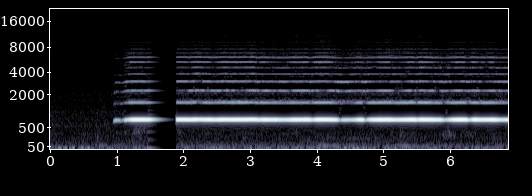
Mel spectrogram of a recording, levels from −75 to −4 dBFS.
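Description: From 1.47 to 1.91 s the last sound smears on as a fading buzz or hiss, then resumes with about 0.42 s missing, likely a long network dropout.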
